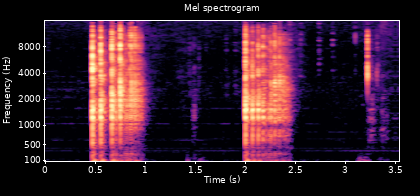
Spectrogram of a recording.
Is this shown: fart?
no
